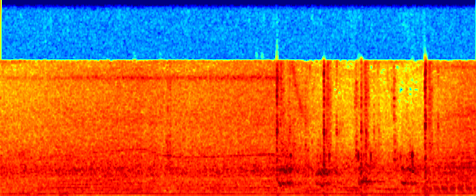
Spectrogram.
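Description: A sports car engine drones steadily at high speed, shifting pitch now and then.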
